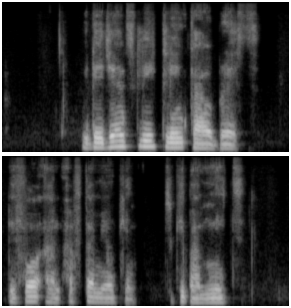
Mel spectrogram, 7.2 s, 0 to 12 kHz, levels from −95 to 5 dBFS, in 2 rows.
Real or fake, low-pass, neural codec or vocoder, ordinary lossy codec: real; 10.8 kHz; none; Opus, 16 kbps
